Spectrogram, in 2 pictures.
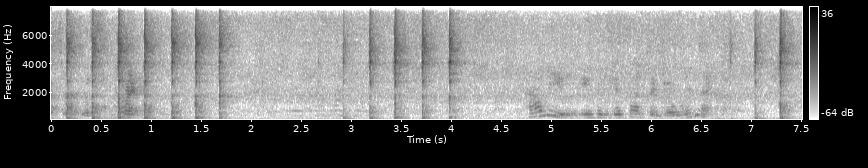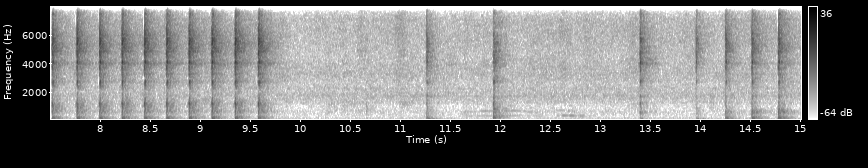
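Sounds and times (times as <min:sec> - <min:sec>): hammer tapping nails into wood: 0:00.2 - 0:01.8, 0:02.9 - 0:04.2, 0:06.8 - 0:09.8, 0:13.4 - 0:15.0.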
